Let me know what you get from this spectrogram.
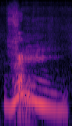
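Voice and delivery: loud engine vroom; loud rocket vroom sound. Acted. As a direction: roar like a rocket. Rocket blasts off.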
